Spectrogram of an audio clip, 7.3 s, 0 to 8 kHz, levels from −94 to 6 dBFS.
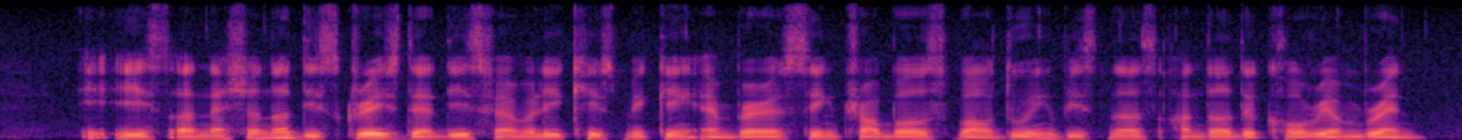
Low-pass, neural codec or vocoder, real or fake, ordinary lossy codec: none; none; real; none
